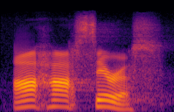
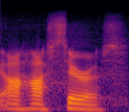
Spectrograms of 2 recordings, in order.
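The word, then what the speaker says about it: Ahasuerus: by a different name he goes by his Hebrew name that's how they pronounce it so it's aha serous can you say that with me aha seros I think that's right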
